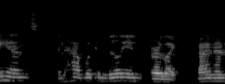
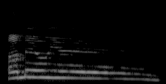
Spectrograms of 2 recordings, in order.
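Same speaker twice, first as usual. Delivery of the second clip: slow, much higher, drawn-out big reveal; dramatic reveal; 12 semitones higher, much slower than usual. Acted. Teacher revealing the answer to the class, slow and high. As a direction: unveil it like a magic trick.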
